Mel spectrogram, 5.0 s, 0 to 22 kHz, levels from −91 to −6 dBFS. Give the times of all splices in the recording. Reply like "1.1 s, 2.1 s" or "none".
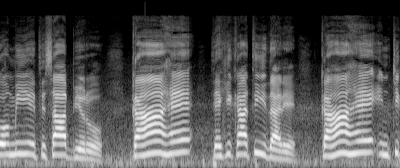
none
